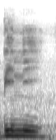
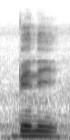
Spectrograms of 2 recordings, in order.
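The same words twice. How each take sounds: First: It is pronounced the American way. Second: It is pronounced the Nigerian way. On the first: The speaker calls it wrong. "I said Benin like I'm like I'm like I'm an American" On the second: The speaker calls it right. "That's how you say it here in Nigeria"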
